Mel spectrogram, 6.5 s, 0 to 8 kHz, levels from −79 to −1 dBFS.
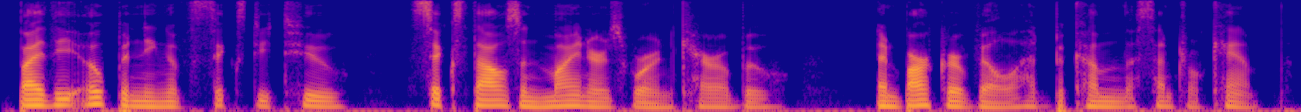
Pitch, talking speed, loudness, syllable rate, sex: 95 Hz, 175 wpm, -24 LUFS, 6.0 syllables/s, male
